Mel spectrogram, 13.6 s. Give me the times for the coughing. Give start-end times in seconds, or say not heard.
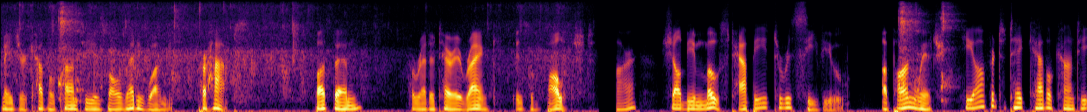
0.7-1.3, 11.2-12.0.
